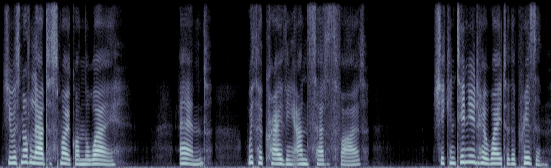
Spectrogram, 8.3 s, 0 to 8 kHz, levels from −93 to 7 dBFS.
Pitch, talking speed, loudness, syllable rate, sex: 225 Hz, 150 wpm, -21 LUFS, 5.3 syllables/s, female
